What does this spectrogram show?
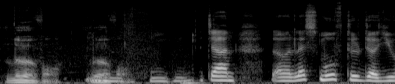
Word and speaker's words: Louisville: And Louisville, Colorado, Louisville, Georgia, Louisville, Ohio, but Louisville, Kentucky, which they actually pronounce it more like Louisville.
